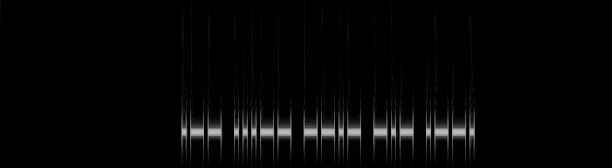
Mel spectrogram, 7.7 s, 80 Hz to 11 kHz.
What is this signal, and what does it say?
Morse code, heard as a keyed tone, about 22 wpm, 700 Hz. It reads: W3QKP
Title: USA Call Signs - 5 Characters - 22wpm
